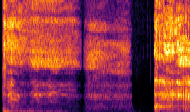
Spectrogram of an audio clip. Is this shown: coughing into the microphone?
yes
